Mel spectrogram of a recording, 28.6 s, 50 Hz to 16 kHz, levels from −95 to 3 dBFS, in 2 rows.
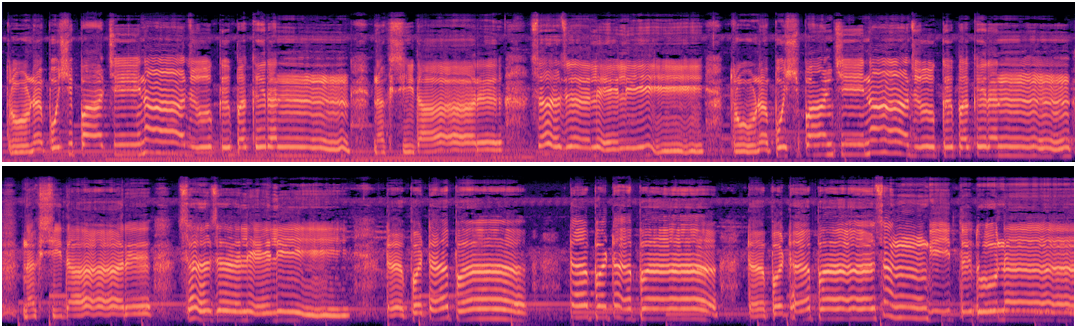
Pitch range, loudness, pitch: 170-225 Hz, -16 LUFS, 200 Hz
